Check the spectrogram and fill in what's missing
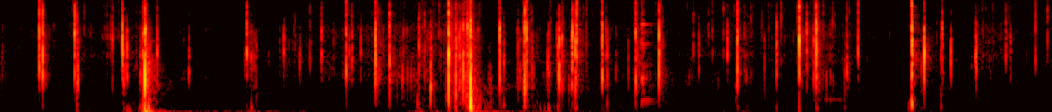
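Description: Fingernails scratch and press the crinkly plastic film around a small gold foil-wrapped gift box, giving quick, bright crackles and crinkles. Dense bursts of short clicks come and go with brief quiet gaps, with almost no low end.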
